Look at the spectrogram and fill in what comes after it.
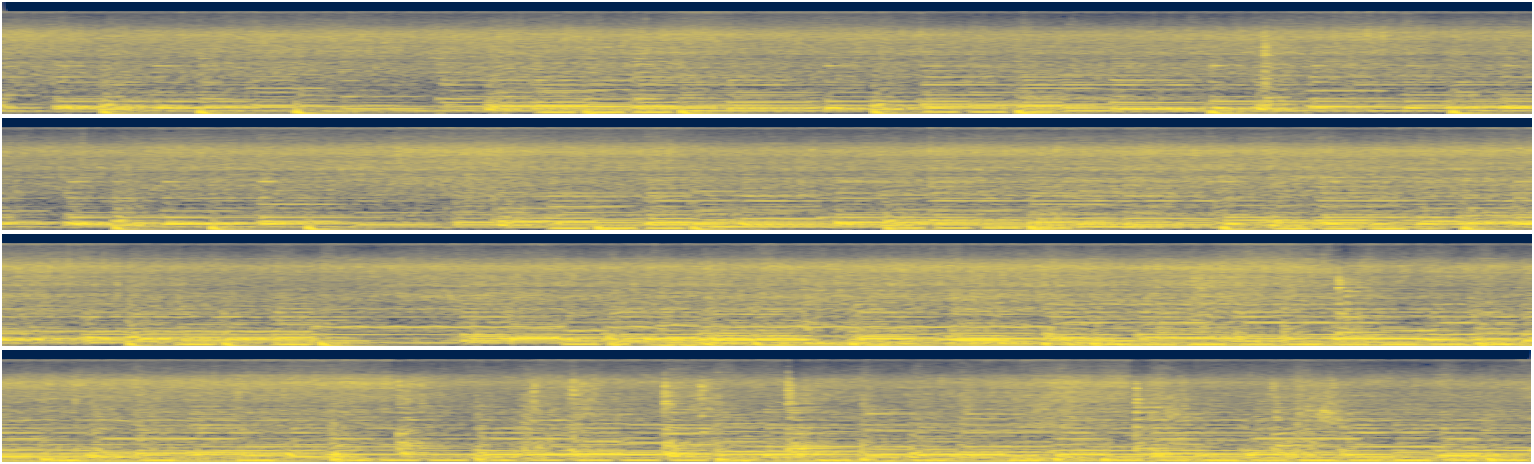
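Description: Shrimp sizzling as they fry in a wok, with a metal spatula stirring and scraping against the pan. The scraping strokes come thicker near the end.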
